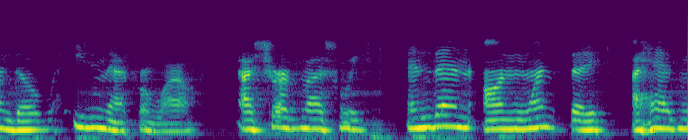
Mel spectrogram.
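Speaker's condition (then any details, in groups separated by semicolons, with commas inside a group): Multiple sclerosis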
